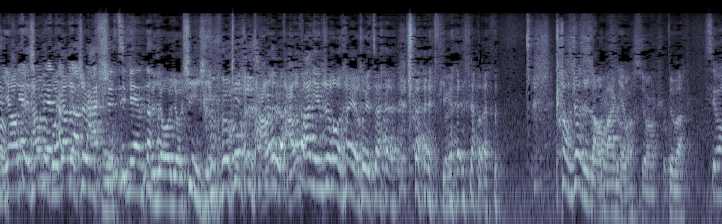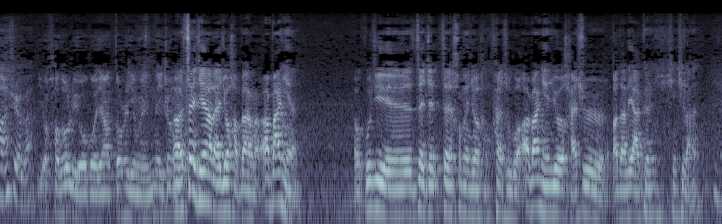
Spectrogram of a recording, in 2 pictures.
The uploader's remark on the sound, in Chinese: 本期节目为在张大妈办公区用录音笔录制，可能有街道上的杂音，请见谅。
